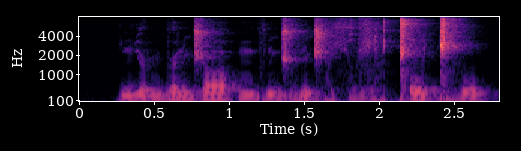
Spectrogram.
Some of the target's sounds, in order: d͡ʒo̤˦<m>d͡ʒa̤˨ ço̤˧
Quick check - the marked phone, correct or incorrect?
incorrect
